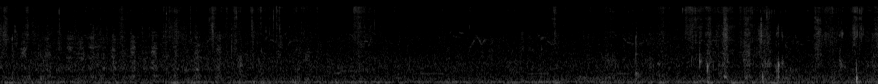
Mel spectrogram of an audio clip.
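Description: A dog panting faintly, with a few light clicks near the end.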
